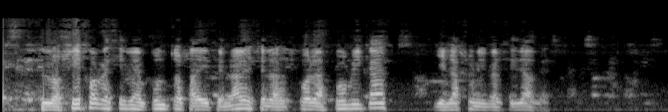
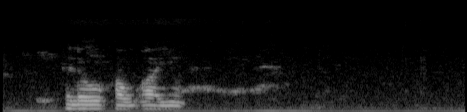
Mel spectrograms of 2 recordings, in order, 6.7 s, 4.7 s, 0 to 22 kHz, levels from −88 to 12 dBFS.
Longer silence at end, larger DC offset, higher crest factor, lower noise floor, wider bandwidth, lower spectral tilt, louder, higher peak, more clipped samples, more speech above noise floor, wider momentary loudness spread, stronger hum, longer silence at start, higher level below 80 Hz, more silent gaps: second, 0.7 s vs 1.55 s; neither; about the same, 16 dB vs 20 dB; second, -50 dBFS vs -57 dBFS; about the same, 11 kHz vs 11 kHz; second, -7.5 dB/octave vs -10 dB/octave; first, -16 LUFS vs -29 LUFS; first, 0 dBFS vs -14 dBFS; neither; first, 35 dB vs 29 dB; second, 8 LU vs 24 LU; neither; about the same, 0.05 s vs 0.15 s; first, -46 dBFS vs -54 dBFS; neither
